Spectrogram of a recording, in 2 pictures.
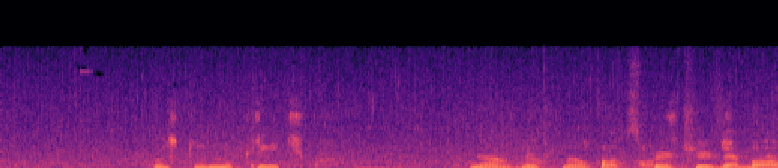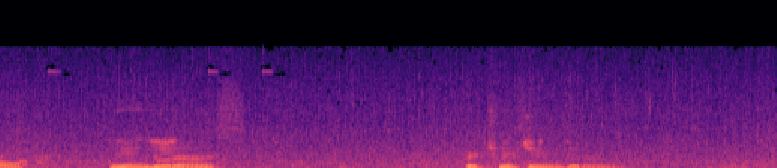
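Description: A man talks calmly and close to a microphone, in short bursts.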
